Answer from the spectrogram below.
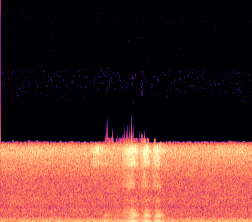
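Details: Pug dog: one loud, rough, rattling snore over steady background noise; snoring in a flat-faced dog.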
